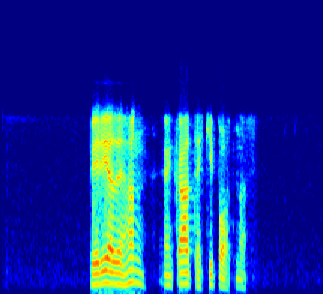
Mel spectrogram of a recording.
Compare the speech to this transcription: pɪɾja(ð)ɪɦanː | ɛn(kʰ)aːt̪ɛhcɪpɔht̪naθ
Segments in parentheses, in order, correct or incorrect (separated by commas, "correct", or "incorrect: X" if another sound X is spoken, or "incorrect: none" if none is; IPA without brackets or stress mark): correct, incorrect: k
